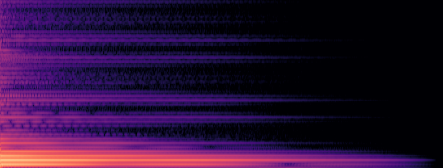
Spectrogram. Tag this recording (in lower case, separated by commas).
music, acoustic guitar, guitar, musical instrument, plucked string instrument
